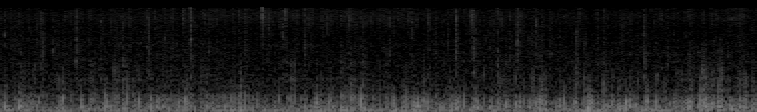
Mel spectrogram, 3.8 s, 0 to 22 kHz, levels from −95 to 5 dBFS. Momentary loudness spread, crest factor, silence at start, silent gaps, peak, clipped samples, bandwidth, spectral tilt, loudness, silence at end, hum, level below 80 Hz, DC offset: 4 LU; 18 dB; 0 s; none; -34 dBFS; under 0.1%; 16.5 kHz; -6.5 dB/octave; -53 LUFS; 0 s; none; -58 dBFS; under 0.1%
